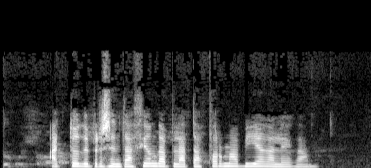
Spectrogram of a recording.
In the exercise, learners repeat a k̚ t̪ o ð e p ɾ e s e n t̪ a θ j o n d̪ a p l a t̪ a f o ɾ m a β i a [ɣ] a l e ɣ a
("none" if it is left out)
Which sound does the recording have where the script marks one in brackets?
ɣ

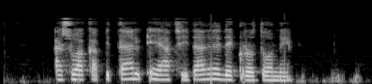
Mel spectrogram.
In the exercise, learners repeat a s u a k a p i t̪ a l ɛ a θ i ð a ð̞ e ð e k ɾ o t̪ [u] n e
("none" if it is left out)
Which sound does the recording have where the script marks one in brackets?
o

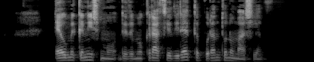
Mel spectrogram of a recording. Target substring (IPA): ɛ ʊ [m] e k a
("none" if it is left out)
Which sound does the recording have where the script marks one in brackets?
m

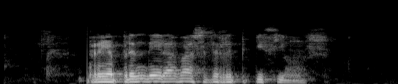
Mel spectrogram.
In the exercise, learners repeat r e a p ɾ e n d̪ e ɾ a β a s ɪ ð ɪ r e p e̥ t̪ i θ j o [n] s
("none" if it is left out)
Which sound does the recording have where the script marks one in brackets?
ŋ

